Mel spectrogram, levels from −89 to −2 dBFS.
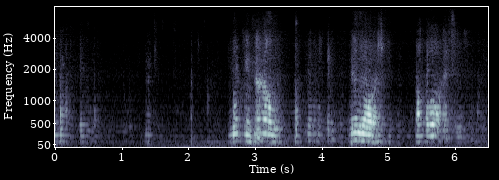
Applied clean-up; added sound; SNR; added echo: neural mask model DeepFilterNet 3.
